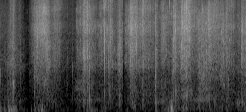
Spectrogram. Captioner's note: leaves crunching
